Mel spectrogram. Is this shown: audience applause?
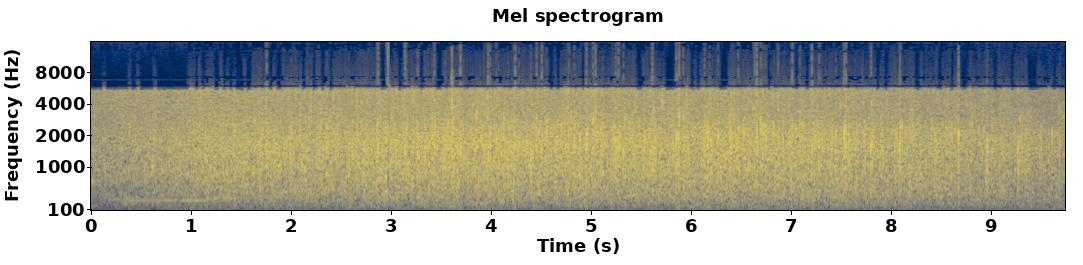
yes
